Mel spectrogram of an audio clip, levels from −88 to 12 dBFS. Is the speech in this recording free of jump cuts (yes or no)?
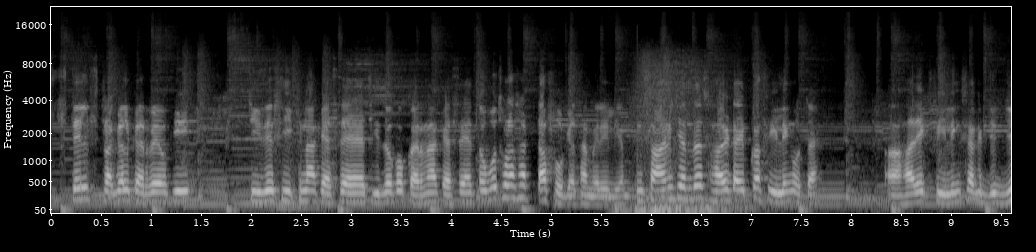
no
